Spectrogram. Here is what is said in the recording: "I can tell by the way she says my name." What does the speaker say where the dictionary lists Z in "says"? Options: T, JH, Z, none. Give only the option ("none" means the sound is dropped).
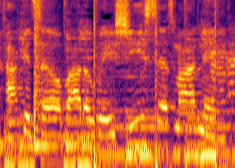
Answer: Z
